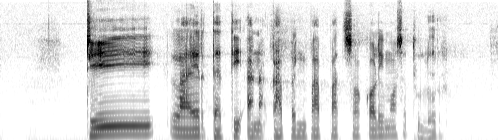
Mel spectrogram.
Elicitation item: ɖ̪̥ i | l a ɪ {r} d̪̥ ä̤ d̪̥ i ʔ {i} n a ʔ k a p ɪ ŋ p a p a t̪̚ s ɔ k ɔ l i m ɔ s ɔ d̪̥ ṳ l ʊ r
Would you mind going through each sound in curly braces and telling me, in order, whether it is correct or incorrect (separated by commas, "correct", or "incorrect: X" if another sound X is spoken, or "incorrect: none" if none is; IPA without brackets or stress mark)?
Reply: correct, incorrect: a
